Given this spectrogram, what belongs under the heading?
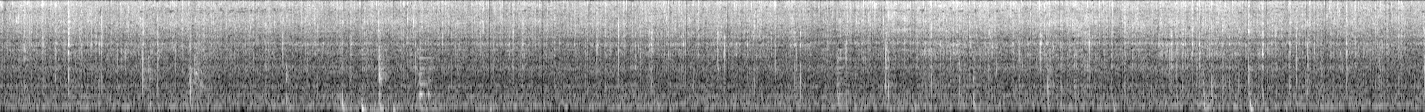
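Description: Beef trimmings frying in a pan to render off the fat, a dense, continuous close-up sizzle and crackle with small pops throughout and no talking.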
